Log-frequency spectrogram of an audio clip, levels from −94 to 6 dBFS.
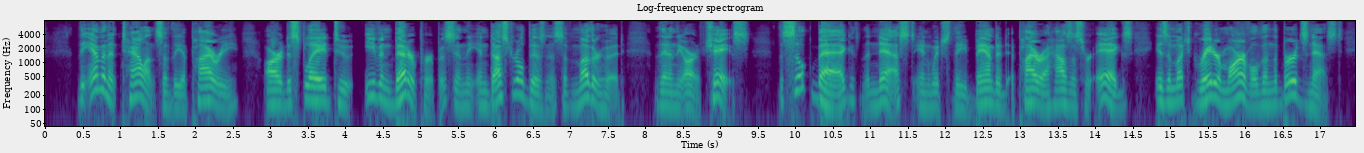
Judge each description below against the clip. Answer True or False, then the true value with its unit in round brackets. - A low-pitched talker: True (130 Hz)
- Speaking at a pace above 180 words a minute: False (160 wpm)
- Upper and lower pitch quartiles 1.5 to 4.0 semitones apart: False (5.1 semitones)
